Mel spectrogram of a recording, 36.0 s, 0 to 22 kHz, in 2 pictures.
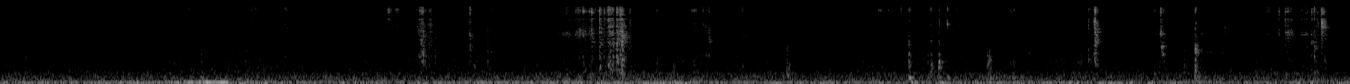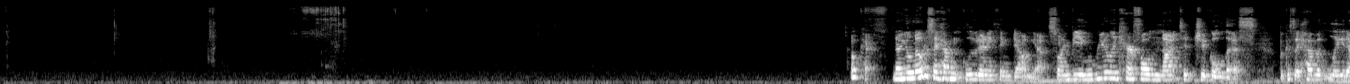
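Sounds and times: paper rustling: 5.1s - 6.7s, 7.4s - 10.6s
scissors snipping paper: 7.4s - 10.0s, 11.7s - 18.3s, 21.8s - 22.8s.

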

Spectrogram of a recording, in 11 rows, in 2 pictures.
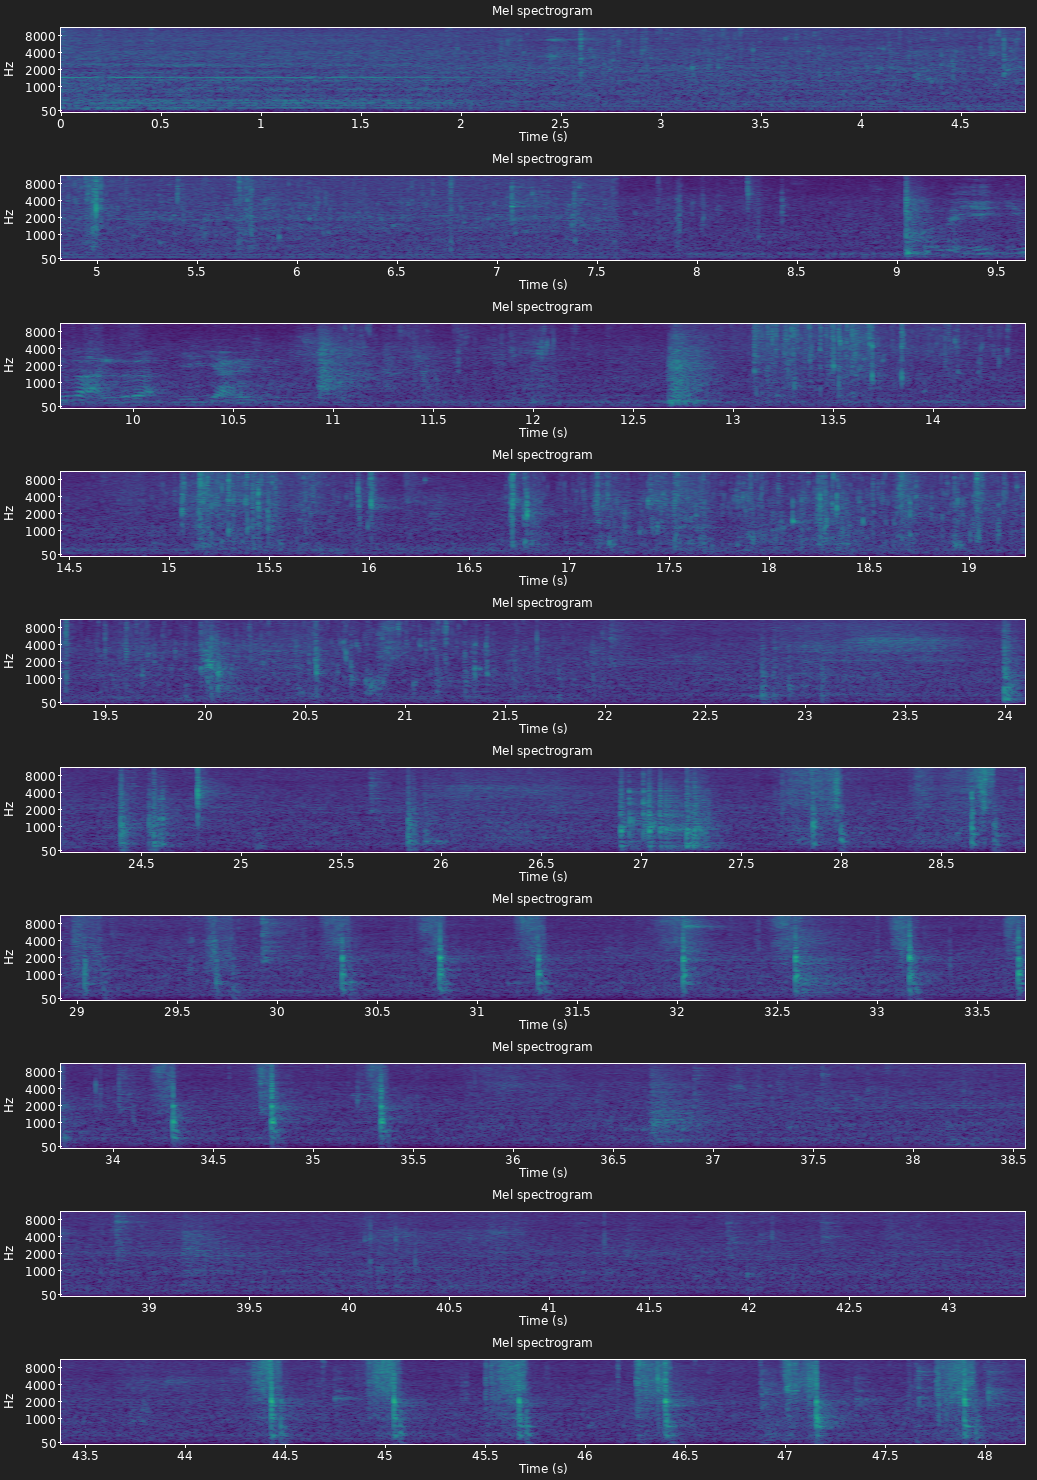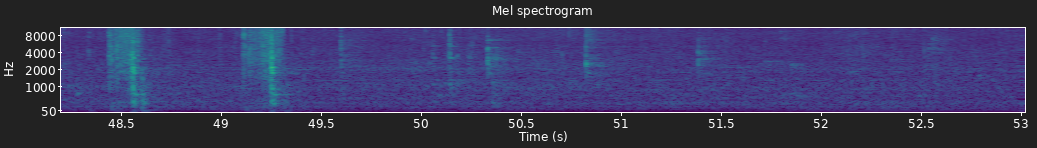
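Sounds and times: wet splashing and pouring: 13.1s - 21.7s.

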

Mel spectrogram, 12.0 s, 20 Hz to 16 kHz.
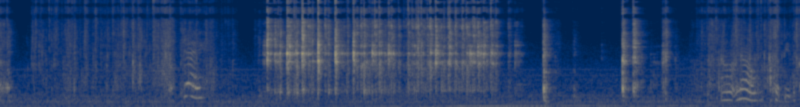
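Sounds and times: metal cans rattling and clinking: 3.9s - 7.9s, 10.6s - 12.0s.

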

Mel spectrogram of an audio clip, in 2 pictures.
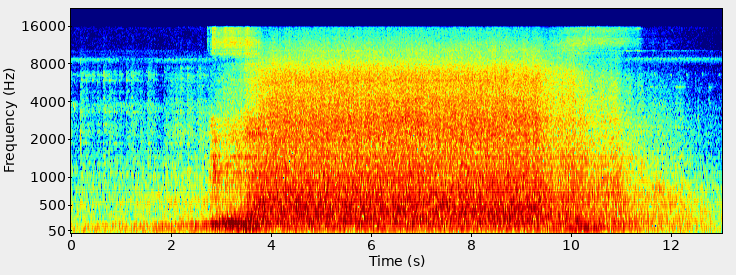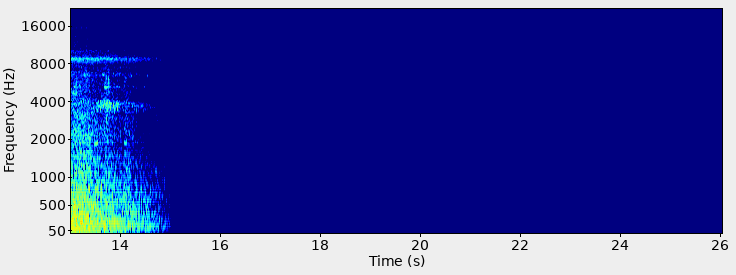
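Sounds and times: high-speed train rushing rumble: 0.0s - 14.8s.

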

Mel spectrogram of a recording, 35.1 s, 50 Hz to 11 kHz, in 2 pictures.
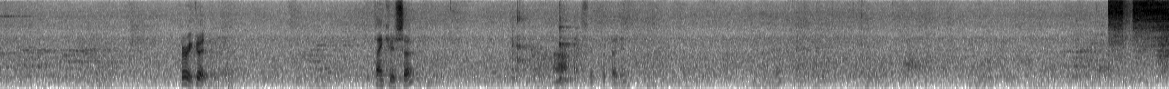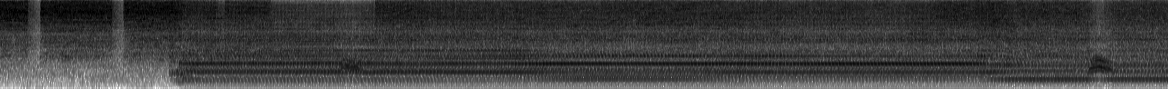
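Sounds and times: nozzle spraying with loud hiss: 16.6s - 35.0s
motor humming: 20.1s - 35.0s.

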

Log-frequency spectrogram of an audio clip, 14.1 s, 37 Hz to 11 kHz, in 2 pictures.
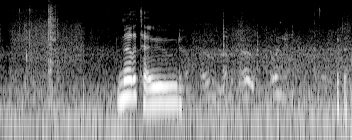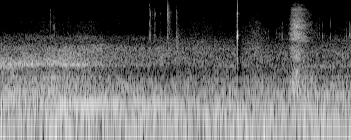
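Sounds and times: steady low hum: 3.5s - 14.0s.

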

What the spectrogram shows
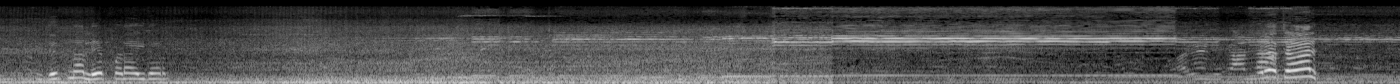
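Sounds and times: vehicle horns: 4.0s - 14.0s.

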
